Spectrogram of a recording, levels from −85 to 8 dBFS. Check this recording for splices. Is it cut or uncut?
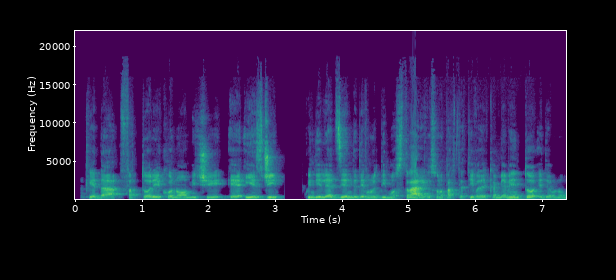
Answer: uncut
